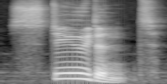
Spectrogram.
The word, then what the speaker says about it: student: Japan is also the second syllable, and student is the first syllable.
